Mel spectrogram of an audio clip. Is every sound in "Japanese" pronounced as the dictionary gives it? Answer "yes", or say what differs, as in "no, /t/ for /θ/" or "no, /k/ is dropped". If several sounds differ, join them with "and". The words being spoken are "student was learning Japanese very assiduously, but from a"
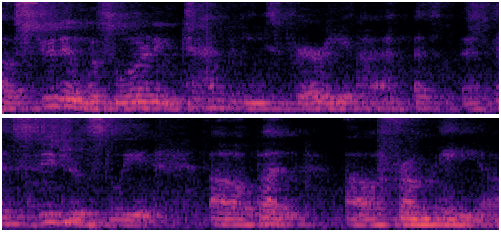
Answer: yes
